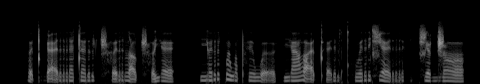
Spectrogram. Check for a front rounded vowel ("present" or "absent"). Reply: absent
